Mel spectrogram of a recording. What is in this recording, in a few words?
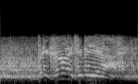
aircraft damaged, mood low, speech ru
